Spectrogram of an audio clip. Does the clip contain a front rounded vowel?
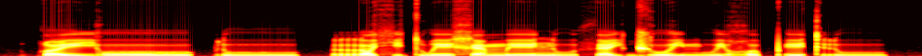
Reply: no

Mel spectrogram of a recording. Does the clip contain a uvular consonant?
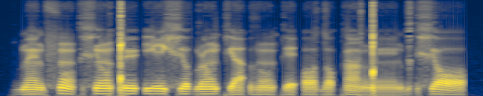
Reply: no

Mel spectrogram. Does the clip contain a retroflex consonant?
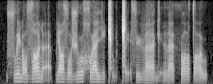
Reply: yes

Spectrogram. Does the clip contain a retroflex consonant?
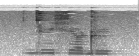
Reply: yes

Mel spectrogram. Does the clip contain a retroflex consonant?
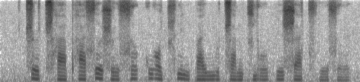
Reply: yes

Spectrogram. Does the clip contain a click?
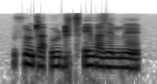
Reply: no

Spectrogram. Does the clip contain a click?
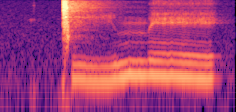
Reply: yes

